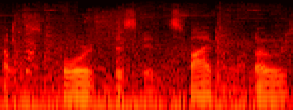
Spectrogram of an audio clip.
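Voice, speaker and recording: Low-voiced male game streamer thinking aloud. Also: normal speed. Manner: thinks aloud, reading on-screen text and chat. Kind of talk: casual live gaming commentary. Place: indoor live stream setup. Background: faint game music.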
